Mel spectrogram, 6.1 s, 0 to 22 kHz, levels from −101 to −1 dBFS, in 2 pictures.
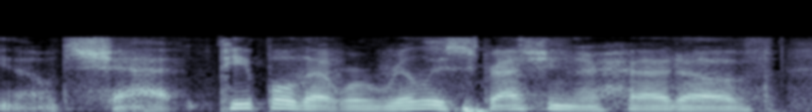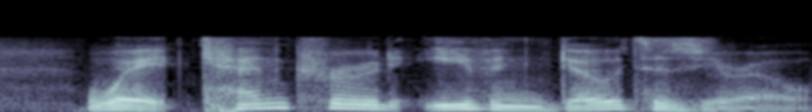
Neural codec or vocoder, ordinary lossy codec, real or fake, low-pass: codec, 16 kHz, 2 kbps, FunCodec, trained on LibriTTS, 25 frames a second; AAC, 24 kbps; fake; 5.4 kHz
